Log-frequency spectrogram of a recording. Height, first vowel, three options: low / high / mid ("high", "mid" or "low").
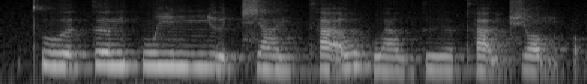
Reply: high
